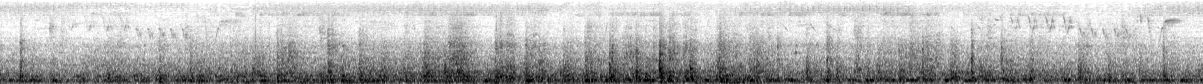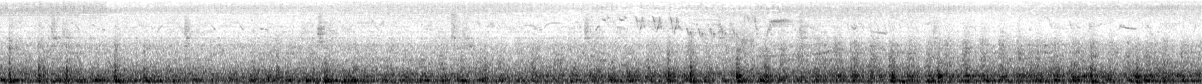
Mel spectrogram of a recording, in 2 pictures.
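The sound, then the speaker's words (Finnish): Low, steady rumble of a locomotive moving along the tracks of a railway yard, quiet and continuous throughout with no distinct breaks. “Semaforit opastavat veturin oikeille raiteille ratapihan lukuisilla reittivaihtoehdoilla.”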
